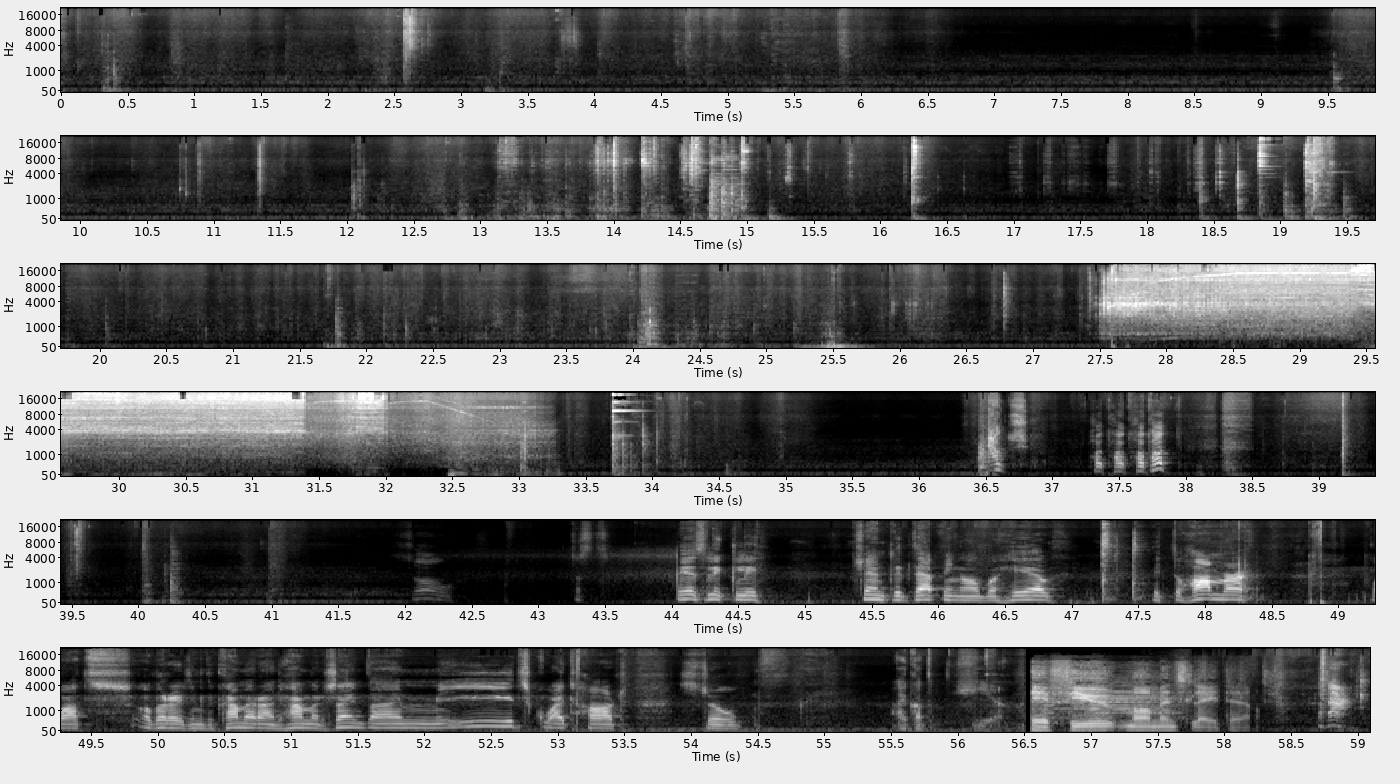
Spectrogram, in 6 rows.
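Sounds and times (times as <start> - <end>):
angle grinder cutting metal: 27.4 - 33.3.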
